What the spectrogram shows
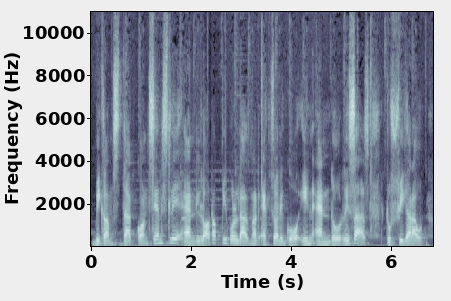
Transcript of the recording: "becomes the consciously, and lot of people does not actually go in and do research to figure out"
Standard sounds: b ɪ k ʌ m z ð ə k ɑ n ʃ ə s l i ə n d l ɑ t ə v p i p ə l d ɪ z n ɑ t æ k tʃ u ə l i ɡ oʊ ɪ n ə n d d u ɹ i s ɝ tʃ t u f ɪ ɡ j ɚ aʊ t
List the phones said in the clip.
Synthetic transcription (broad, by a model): b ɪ k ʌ m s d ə k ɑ n s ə s l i ə n d l ɑ t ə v p i p ə l d ɪ z n ɑ t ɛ k tʃ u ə l i ɡ oʊ ɪ n ə n d d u ɹ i s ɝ s t u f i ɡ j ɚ aʊ t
